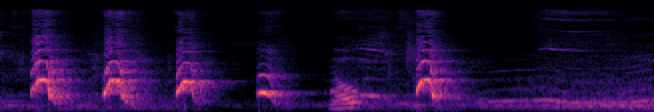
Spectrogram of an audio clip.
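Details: Barking from a German Shepherd and Rottweiler mix eager to go outside for a doctor visit: a quick volley of loud sharp barks, a short yelp, then one more bark and a long low whine.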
